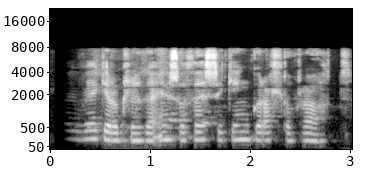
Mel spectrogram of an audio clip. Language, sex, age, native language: Icelandic, female, 14, Icelandic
